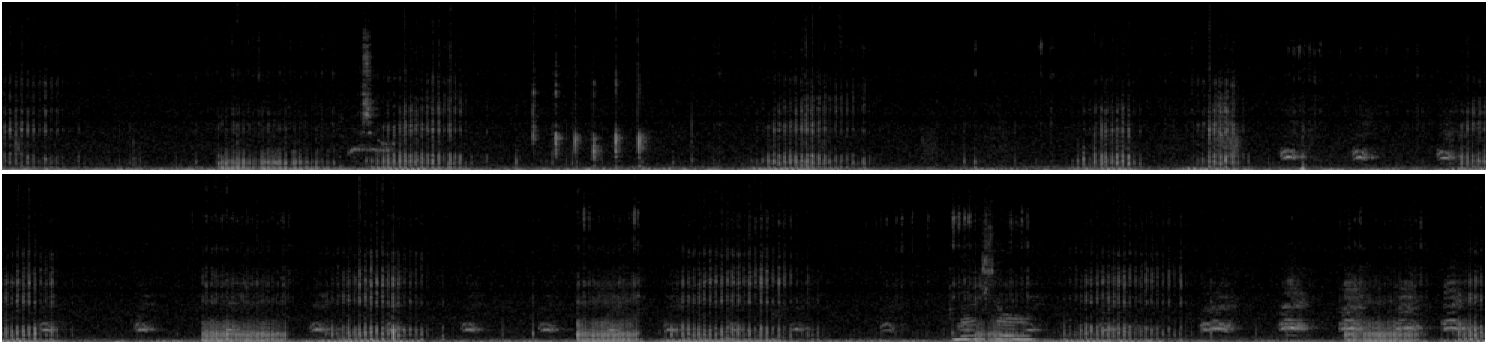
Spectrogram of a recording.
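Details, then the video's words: Deep rumbling purr from Blizzard, a pet cat whose purr turns squeaky when he spends his day lying in the sun; each breath brings a burst of purring topped by small high chirping squeaks, about twenty a minute. "Cat squeaks"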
